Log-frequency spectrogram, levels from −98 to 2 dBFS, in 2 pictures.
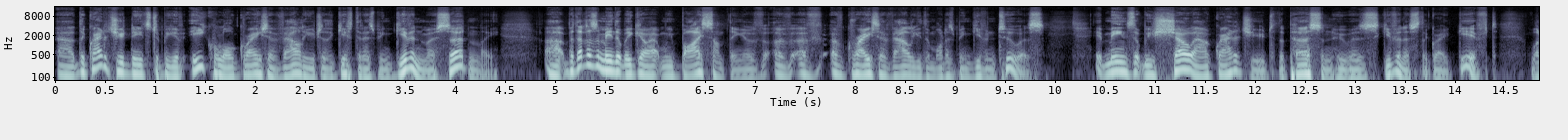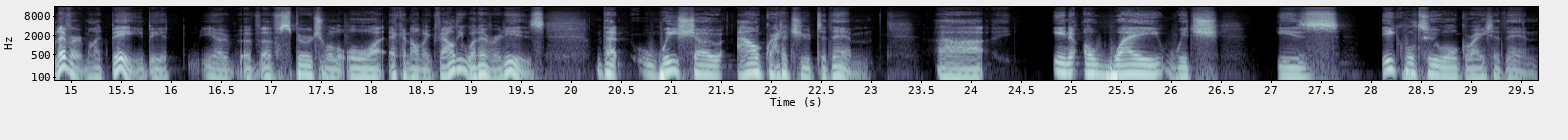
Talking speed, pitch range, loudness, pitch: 200 wpm, 95-125 Hz, -26 LUFS, 115 Hz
